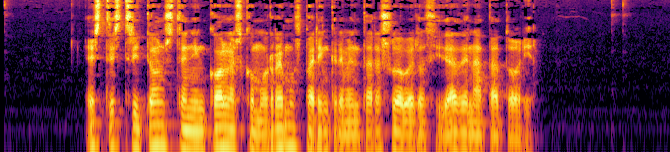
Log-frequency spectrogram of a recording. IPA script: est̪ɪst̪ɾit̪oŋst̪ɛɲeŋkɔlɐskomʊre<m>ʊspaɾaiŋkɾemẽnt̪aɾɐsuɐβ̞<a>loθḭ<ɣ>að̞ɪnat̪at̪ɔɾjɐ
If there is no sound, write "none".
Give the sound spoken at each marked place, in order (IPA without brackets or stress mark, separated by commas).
m, e, ð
